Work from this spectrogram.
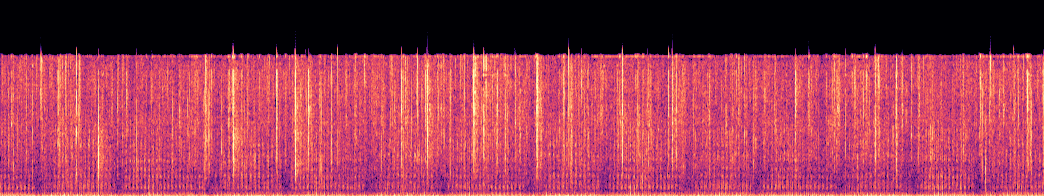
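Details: Cat purr as a continuous low throbbing rumble rising and falling with each breath, overlaid by frequent snapping crackles from a burning fireplace.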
